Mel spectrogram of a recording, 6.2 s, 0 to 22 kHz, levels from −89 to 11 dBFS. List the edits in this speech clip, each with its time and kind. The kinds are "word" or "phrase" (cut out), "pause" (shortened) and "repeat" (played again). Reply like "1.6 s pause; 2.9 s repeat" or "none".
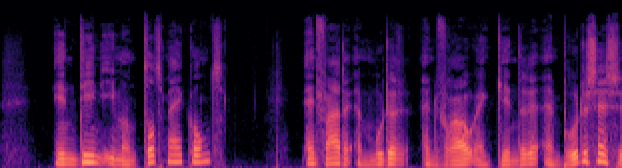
3.1 s phrase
